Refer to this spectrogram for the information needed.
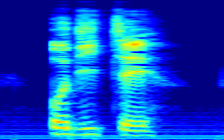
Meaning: to audit
- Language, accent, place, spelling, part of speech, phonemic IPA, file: French, France, Lyon, auditer, verb, /o.di.te/, LL-Q150 (fra)-auditer.wav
